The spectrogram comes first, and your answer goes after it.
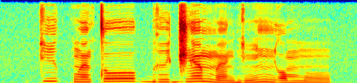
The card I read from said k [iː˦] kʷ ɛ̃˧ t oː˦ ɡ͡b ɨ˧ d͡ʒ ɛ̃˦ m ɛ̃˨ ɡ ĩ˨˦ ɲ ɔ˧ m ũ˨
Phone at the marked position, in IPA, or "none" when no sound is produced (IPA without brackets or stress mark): i˦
